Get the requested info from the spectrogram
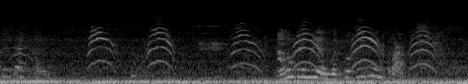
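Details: Tiny abandoned kittens mewing: six clear high arched meows roughly every half second, with harmonics stacked above, over a low constant hum.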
